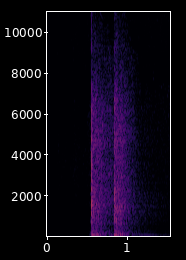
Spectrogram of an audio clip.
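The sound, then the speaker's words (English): Two firm, heavy knocks on a door in quick succession as a food delivery arrives, loud, each leaving a short ringing decay, with silence before and no voices. “Spirit, if you're trying to give us a sign, please knock one more time.”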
